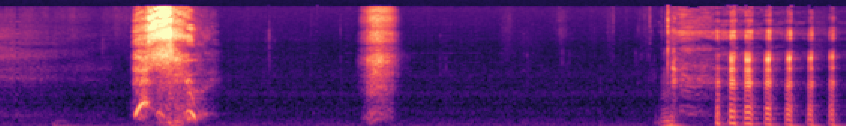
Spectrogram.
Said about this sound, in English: I'm going to sneeze. It's on its way.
